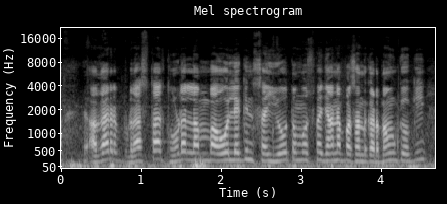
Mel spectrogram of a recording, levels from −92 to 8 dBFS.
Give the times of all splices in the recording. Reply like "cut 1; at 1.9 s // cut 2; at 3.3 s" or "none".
none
